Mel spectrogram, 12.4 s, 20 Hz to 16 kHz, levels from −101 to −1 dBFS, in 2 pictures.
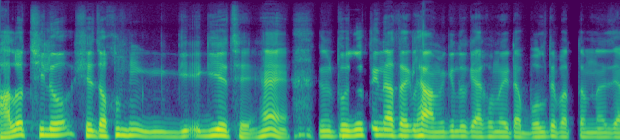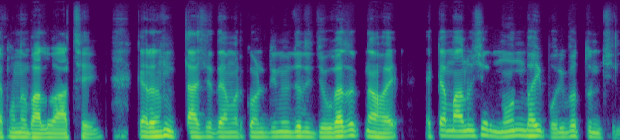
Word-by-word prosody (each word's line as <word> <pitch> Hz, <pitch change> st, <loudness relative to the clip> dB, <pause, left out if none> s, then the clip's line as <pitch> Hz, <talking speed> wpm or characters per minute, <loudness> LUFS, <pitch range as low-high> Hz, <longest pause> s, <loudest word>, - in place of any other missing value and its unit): ভালো 125 Hz, +9 st, +6 dB
ছিল 160 Hz, -1 st, +4 dB, 0.3 s
সে 150 Hz, -, +5 dB
যখন 140 Hz, +4 st, +4 dB
গি 155 Hz, -, +2 dB, 0.4 s
গি 130 Hz, -, +2 dB, 0.2 s
গিয়েছে। 145 Hz, -6 st, +5 dB, 0.2 s
হ্যাঁ? 150 Hz, -5 st, +4 dB, 0.3 s
কিন্তু 135 Hz, 0 st, 0 dB
প্রযুক্তি 145 Hz, +2 st, +4 dB
না 150 Hz, -, +8 dB
থাকলে 140 Hz, 0 st, +4 dB
আমি 120 Hz, 0 st, -2 dB
কিন্তু 130 Hz, 0 st, -1 dB
ওকে 125 Hz, 0 st, -1 dB
এখনো 120 Hz, +1 st, -3 dB
এটা 115 Hz, +1 st, -2 dB
বলতে 120 Hz, +3 st, 0 dB
পারতাম 115 Hz, -1 st, -5 dB
না -, -, -3 dB
যে 110 Hz, -, -4 dB
এখনো 115 Hz, -1 st, -4 dB
ভালো 100 Hz, +1 st, -1 dB
আছে। 100 Hz, 0 st, -8 dB, 0.5 s
কারণ 125 Hz, -1 st, +1 dB, 0.3 s
তার 120 Hz, -1 st, 0 dB
সাথে 120 Hz, 0 st, -7 dB
আমার 120 Hz, 0 st, -8 dB
কন্টিনিউ 120 Hz, +1 st, -5 dB
যদি 120 Hz, -2 st, -2 dB
যোগাযোগ 125 Hz, +6 st, 0 dB
না -, -, 0 dB
হয়, 105 Hz, +1 st, -3 dB, 0.3 s
একটা 120 Hz, +5 st, -5 dB
মানুষের 140 Hz, +3 st, -3 dB
মন 130 Hz, +3 st, -2 dB
ভাই 140 Hz, 0 st, +1 dB
পরিবর্তনশীল। 115 Hz, -1 st, -8 dB
125 Hz, 185 wpm, -19 LUFS, 115-140 Hz, 0.5 s, না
